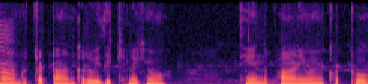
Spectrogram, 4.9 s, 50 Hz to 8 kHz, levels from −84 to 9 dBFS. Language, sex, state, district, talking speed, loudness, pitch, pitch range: Garhwali, male, Uttarakhand, Uttarkashi, 120 wpm, -18 LUFS, 125 Hz, 120-130 Hz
